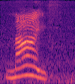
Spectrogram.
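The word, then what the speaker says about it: knife: है ऐसे ही के एन आई एफ ई नाइफ देखो क की वॉइस आ रही है नहीं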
